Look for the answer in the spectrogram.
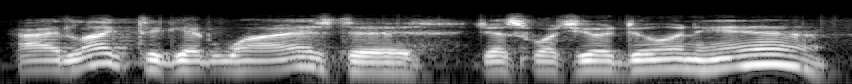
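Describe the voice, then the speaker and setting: A man's voice: medium pitch, expressive, unhurried, lightly acted. A man playing a breezy, slangy handyman. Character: easygoing young male handyman. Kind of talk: 1940s radio acting. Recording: dull old radio recording with music.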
